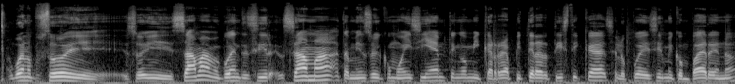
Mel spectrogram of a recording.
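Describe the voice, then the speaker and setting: The speaker has a Mexican accent, a moderate pace and fairly even intonation. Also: man, fairly high pitch for a man. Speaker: podcast co-host and editor. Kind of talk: casual chat.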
